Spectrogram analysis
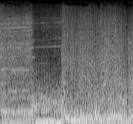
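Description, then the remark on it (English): A massive explosion's shockwave roars through a hospital and across a city, a sustained, loud rumbling blast with deep booming low end and a wash of hissing, crackling debris noise throughout. “The shockwave of an almighty explosion rips through a hospital and across the city in seconds.”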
